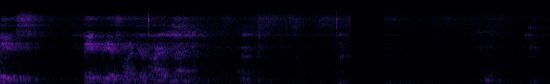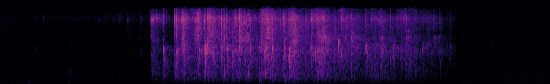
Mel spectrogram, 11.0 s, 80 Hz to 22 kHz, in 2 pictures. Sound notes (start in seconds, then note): 6.9 applause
